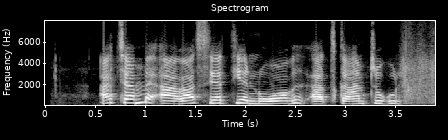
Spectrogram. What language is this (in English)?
Kalenjin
